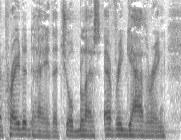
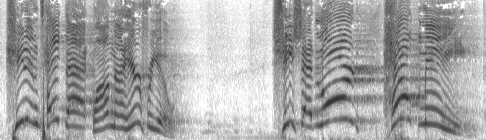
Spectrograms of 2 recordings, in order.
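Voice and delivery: very high, loud preacher's shout; shouted pulpit storytelling; full-force preaching; 8 dB louder, slower than usual. Acted. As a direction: preach it at full cry, impassioned.

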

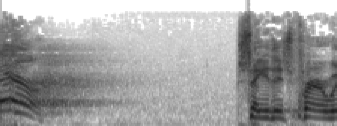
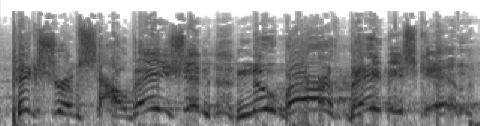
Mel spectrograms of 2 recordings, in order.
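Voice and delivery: full-force preaching; 11 semitones higher than usual. Acted. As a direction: climb higher with each phrase. Preaching cleansing climax.

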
